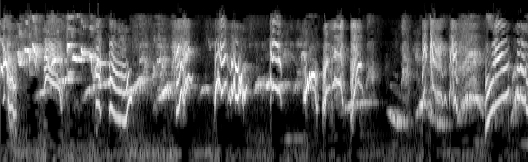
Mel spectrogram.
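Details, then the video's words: Juvenile black-and-yellow oriole babbling its developing song, a loud nonstop jumble of wavering whistles, downslurred squeals and scratchy notes. "KEPODANG HUTANG muda||belajar ngoceh"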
